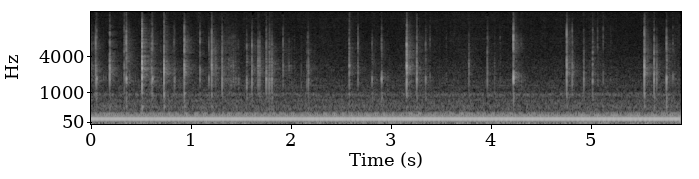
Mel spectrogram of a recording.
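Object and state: Fingernail tapping on a polymer-framed handgun.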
